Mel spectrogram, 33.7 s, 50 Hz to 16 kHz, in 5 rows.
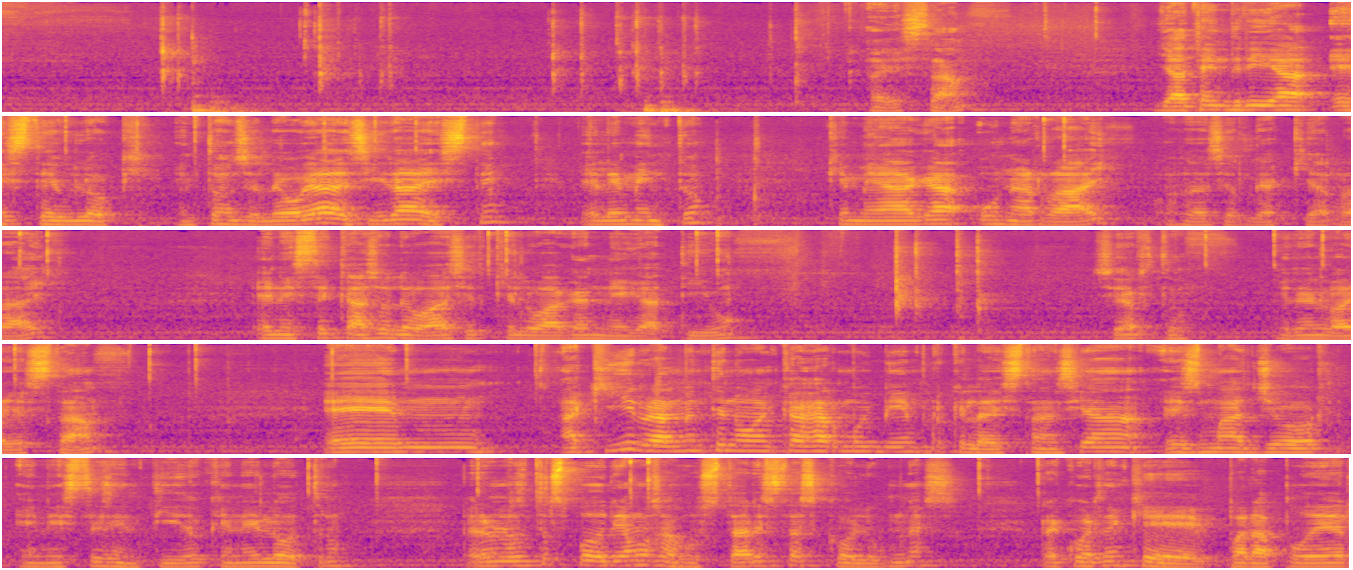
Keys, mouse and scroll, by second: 5.5-7.1 middle drag, 7.4-7.8 shift+middle drag, 8.0 scroll down 1, 8.3 middle click, 11.9-13.7 drag, 15.9-18.9 drag, 19.5-19.9 middle drag, 20.1-20.5 shift+middle drag, 20.5 scroll up 2, 20.8-21.3 shift+middle drag, 21.8 middle click, 28.5-28.9 middle drag, 28.9-29.3 scroll down 1, 29.3 middle drag, 30.1 click, 30.5 middle click, 31.8 middle click.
